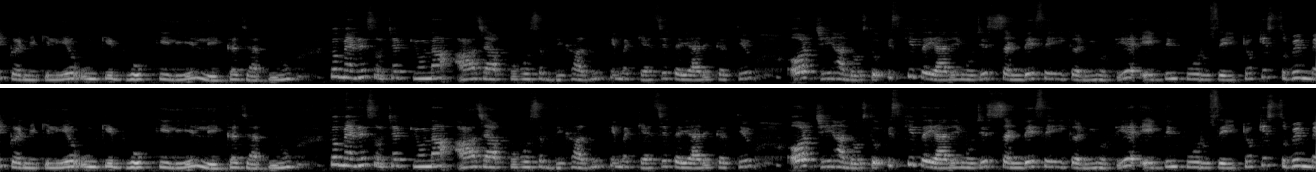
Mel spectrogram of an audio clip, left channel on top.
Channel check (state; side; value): quieter; left; 4.4 dB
